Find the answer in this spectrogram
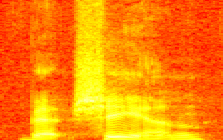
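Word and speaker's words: Beit She'an: And one that's rather significant because you can go see it is in Beth Shan, or Bet Shean. The town is pronounced over there.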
